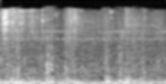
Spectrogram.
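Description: Horse hooves galloping in Assassin's Creed Brotherhood, a steady rapid clip-clop under continuous game ambience, loud and close throughout with no talk.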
